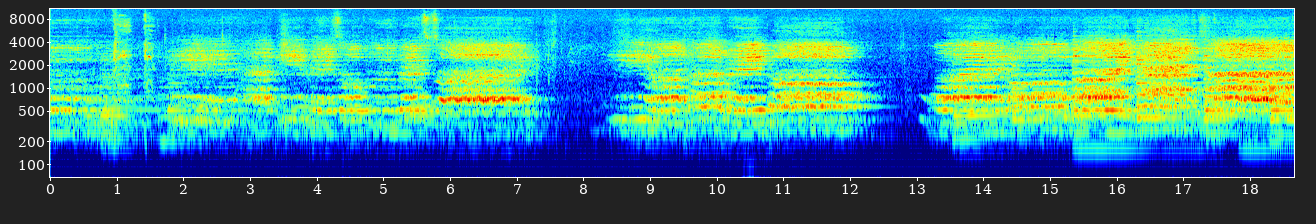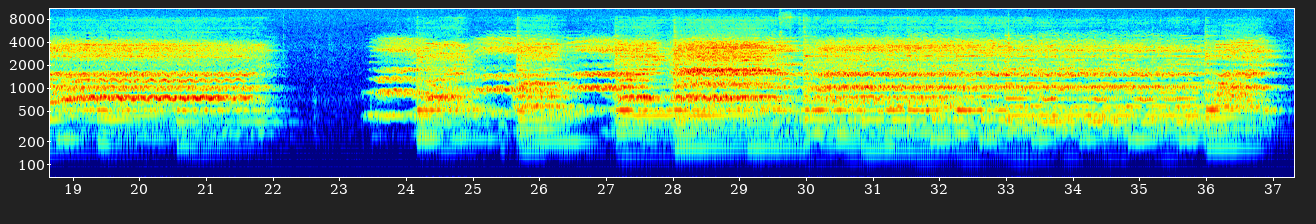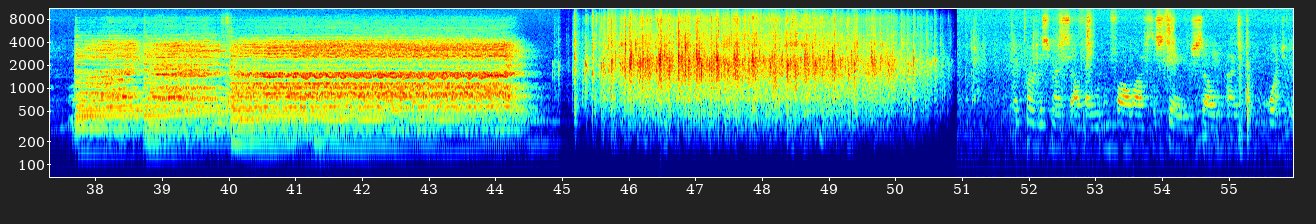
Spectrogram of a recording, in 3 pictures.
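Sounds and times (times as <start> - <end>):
mixed choir singing: 0.0 - 22.5, 23.3 - 45.0
audience applause: 44.8 - 50.9.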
